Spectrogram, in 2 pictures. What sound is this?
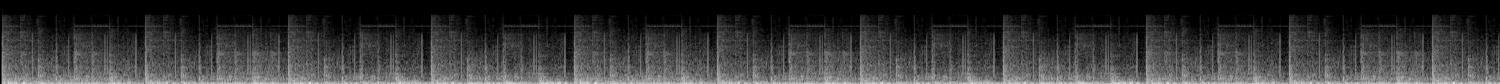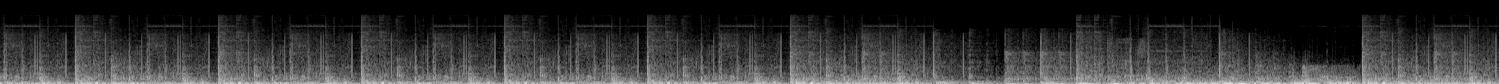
Music > Multiple instruments
Demo Track #3128 (Industraumatic)
Cyberpunk, Industrial, Horror, Sci-fi, Soundtrack, Ambient, Noise, Games, Underground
